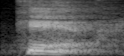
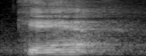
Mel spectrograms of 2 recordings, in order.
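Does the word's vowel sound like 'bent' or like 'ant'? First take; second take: bent; ant. First: The vowel sounds like the e in bent. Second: The vowel sounds like the a in ant. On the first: It cannot happen because it won't work that way. "Kent is really the proper pronunciation" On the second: It won't happen because the speaker refuses to do it. "some people say can't"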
